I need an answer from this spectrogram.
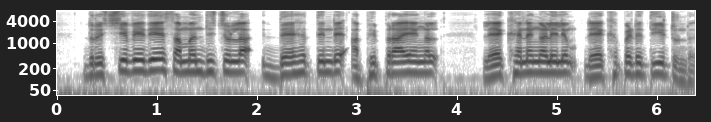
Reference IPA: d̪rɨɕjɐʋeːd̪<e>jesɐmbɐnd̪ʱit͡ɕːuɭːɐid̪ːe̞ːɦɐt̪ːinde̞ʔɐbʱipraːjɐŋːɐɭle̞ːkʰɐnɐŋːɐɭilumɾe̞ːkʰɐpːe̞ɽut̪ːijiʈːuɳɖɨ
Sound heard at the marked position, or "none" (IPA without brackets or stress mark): i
